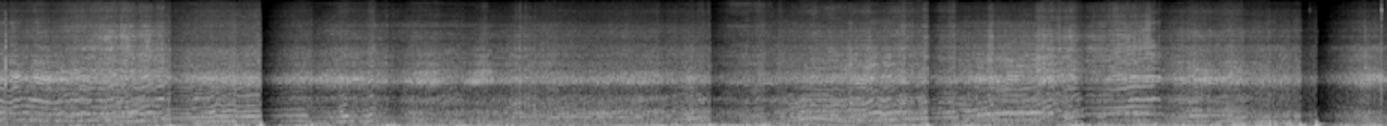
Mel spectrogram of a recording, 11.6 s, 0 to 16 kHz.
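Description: Yamaha YZ125's two-stroke single-cylinder engine being ridden hard, its pitch rising and falling continually as the rider works the throttle and gears. The sound dips sharply and briefly about two seconds in and again near the end.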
